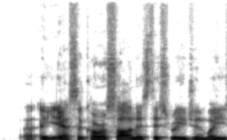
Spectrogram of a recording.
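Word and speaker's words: Khorasan: It's spelled a little differently, but it sounds like Corusant. Uh, yes, the Corusant is this region where you see Mashhad.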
